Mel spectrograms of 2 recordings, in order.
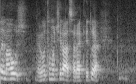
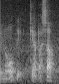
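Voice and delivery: whispered puzzlement; 6 semitones lower, 11 dB quieter than usual. Acted. Disciples answer, puzzled.

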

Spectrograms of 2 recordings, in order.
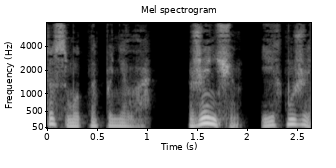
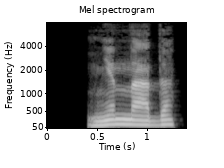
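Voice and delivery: slow plea, a little raised; pleading cry; 3 semitones higher, 4 dB louder, much slower than usual. Acted. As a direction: beg him to stop. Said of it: "Луиза Грей сказала это".

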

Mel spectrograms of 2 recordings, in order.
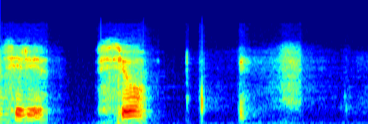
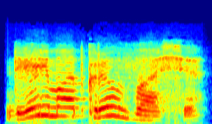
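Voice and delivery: plain reading voice

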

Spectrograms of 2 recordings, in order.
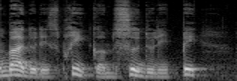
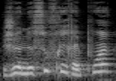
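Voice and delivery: outcry; 8 semitones higher, 4 dB louder than usual. A narrator's reading. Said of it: "s'écria monsieur Minxit".

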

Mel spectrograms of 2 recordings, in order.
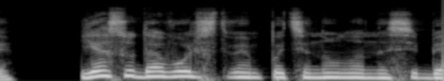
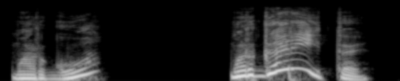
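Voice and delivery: high book voice calling out; indignant book calling; 5 semitones higher than usual. Acted. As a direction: call her name, offended. Book calls after heroine.

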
